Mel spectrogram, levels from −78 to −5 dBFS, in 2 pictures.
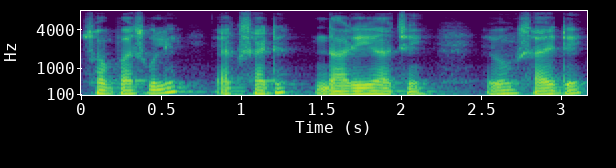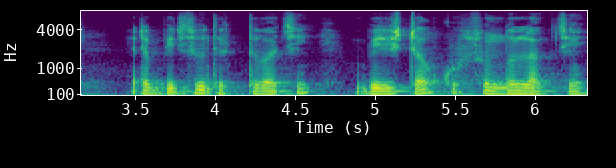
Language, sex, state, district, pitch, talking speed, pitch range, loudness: Bengali, male, West Bengal, Malda, 105 Hz, 190 wpm, 100-120 Hz, -17 LUFS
